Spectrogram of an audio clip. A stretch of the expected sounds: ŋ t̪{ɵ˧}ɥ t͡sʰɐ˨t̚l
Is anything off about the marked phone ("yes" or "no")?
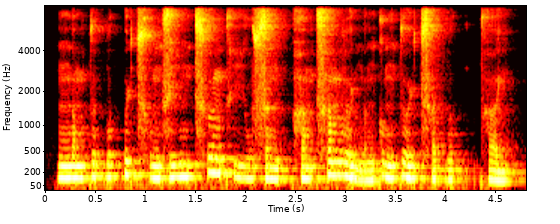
no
